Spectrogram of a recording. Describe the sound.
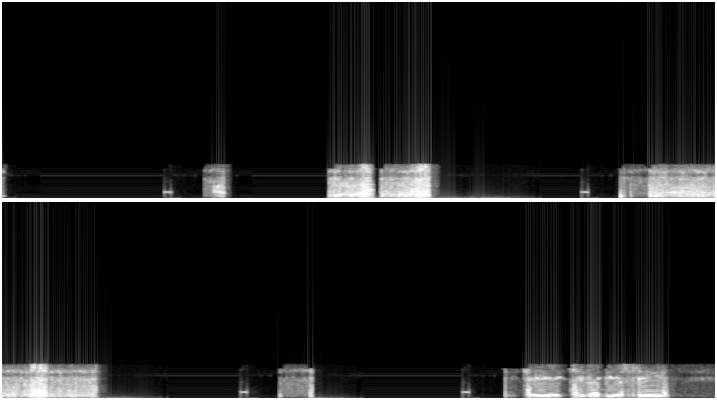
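Loud bursts of hissing radio static, separated by brief silences and small clicks. The last burst carries a faint, garbled, voice-like warble buried in the noise.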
